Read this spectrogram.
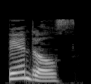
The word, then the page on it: vandals: British English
